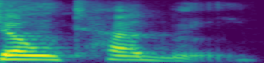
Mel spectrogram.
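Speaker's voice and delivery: put-on hissing whisper through clenched teeth. Retelling how she refused a hug, imitating a clenched-teeth whisper. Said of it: "her teeth are clenched".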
